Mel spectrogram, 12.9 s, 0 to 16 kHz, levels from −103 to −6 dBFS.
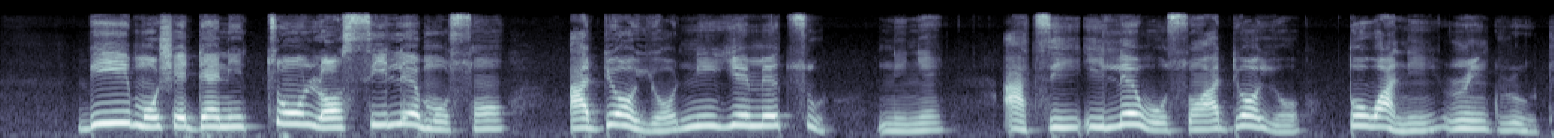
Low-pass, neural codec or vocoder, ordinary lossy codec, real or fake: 10.8 kHz; none; none; real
